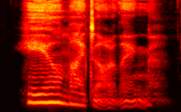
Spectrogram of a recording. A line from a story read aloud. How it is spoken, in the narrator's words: she sighed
